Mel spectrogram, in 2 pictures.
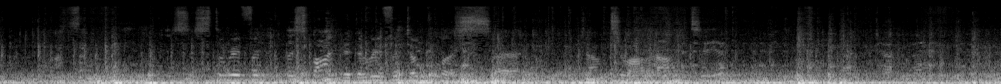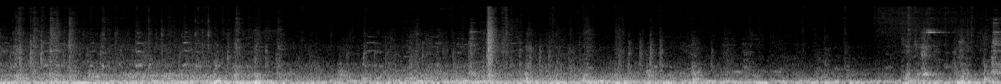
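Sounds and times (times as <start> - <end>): wheels rumbling on rail: 0.0 - 20.0.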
